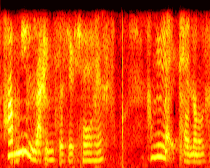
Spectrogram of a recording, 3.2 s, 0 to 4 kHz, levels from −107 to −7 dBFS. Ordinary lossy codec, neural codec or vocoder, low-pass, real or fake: AAC, 24 kbps; codec, 24 kHz, 1.5 kbps, HILCodec; 3.6 kHz; fake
